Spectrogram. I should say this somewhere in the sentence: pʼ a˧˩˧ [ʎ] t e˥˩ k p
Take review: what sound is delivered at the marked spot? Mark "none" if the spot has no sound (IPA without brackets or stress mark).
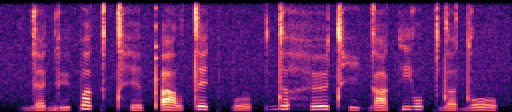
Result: lˠ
